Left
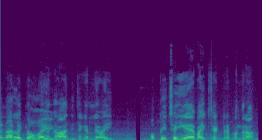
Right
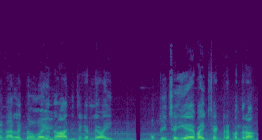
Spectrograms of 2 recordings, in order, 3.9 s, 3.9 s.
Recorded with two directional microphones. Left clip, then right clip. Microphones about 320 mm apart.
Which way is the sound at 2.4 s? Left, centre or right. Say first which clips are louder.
Left 2 dB; left.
